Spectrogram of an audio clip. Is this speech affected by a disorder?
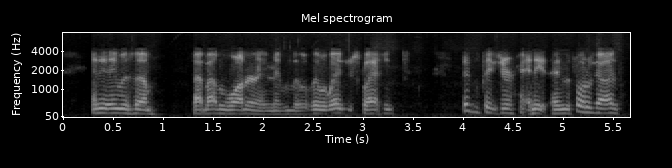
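Yes: Parkinson's disease; Parkinson's disease diagnosed 1999, retired 2004 due to disease; about 20 years since diagnosis, on levodopa; says people with Parkinson's, including himself, are slow, sometimes talk funny, sometimes slobber.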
